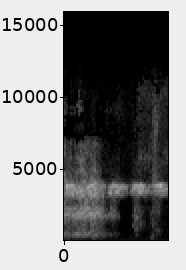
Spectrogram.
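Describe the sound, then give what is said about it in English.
Crickets chirp in the background, a steady, thin, high-pitched trill that flutters slightly and stays faint throughout. “Well, it's hard to listen podcast. When there's the crickets in the background.”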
